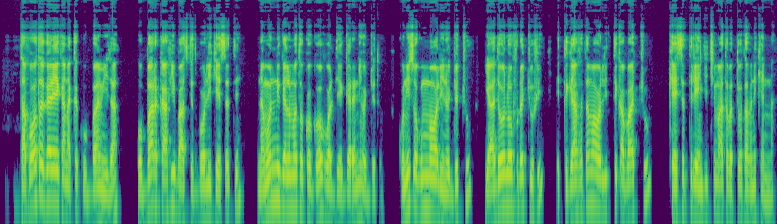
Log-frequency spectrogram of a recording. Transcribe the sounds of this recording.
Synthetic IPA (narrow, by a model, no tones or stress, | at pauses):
t̪ɐpʼo̞ːt̪ɐɡɐɾe̞ːkɐnɐkːɐkʊbːaːmiːlaː | ʔʊbːaːɾkaːfɪbaːskɛt̪̚bo̞ːliːke̞ːsːɐt̪ːɪ | nɐmo̞ːnːɪɡɐlmɐt̪ɔkːɔɡɐʔoːfwɐld̪e̞ːɡːɐɾʔɐniːhɔd͡ʒːɛt̪ʊ̥ | kʊnɪsɔɡʊmːaːwɐliːnhɔd͡ʒːɛt͡ʃːuː | jaːd̪ɐːlo̞ːfʊᶑɐt͡ʃːuːfɪ | ʔɪt̪ːɪɡaːfɐt̪ɐmaːwɐlɪt̪ːɪkʼɐbaːt͡ʃːuː | ke̞ːsːɐt̪ːɪle̞ːnd͡ʒit͡ʃʼɪma̰ːt̪ɐbɐt̪ːo̞ːt̪aːfnɪkɛnːɐ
